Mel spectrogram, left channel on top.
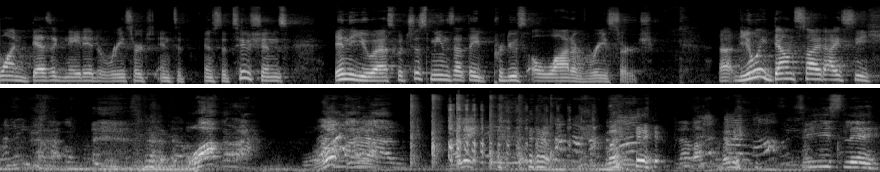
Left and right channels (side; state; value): both; different; correlation 0.00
